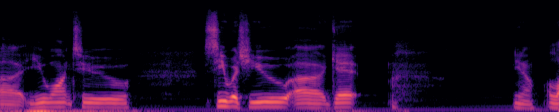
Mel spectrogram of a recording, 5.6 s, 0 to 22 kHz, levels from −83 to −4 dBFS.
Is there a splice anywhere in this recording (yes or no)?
no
